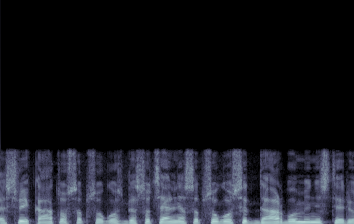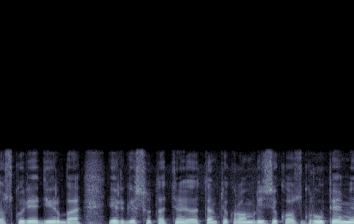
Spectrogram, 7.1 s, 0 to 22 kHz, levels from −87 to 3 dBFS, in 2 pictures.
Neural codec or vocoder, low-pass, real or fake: none; 7.2 kHz; real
